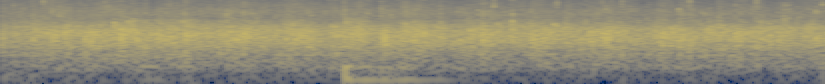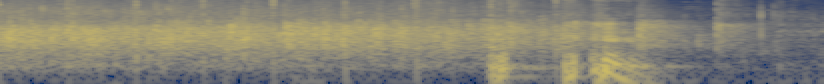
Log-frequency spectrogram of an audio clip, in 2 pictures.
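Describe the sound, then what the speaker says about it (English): Sustained applause from a sizeable audience, steady and dense for several seconds, then tapering off as a few voices and a last claps come through. "I think we can give ourselves a round of applause."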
